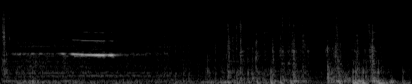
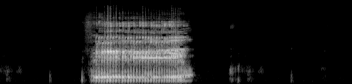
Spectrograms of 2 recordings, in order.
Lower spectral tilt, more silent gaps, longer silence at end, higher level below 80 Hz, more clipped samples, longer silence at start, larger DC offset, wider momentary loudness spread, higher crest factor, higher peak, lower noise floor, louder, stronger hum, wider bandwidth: first, -4.5 dB/octave vs -2 dB/octave; neither; second, 0 s vs 1.6 s; first, -52 dBFS vs -58 dBFS; neither; second, 0 s vs 0.9 s; neither; first, 27 LU vs 9 LU; about the same, 18 dB vs 18 dB; second, -22 dBFS vs 0 dBFS; second, -57 dBFS vs -71 dBFS; second, -35 LUFS vs -13 LUFS; neither; about the same, 16 kHz vs 16.5 kHz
